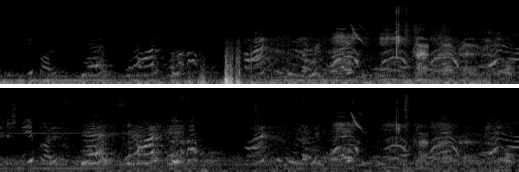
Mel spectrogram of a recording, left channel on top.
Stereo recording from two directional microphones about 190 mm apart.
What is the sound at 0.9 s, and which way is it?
Music, 65° right (ahead or behind).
